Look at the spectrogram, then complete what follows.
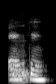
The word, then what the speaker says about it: enfant: Enfant. enfant, enfant। अब ध्यान से, फ लास्ट वाला फ्रेंच में, बिल्कुल लास्ट वाला, आई रिपीट, बिल्कुल लास्ट वाला, एस ते पे ते एक्स विल रिमेन साइलेंट।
